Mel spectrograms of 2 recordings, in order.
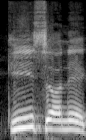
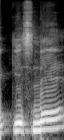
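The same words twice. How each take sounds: First: किसने as कि-स-ने; syllable by syllable. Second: Said in the usual way. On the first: Shown as a demonstration. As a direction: sound out किसने with "sa" on its own. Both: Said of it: "एक ही बार में पढ़ेंगे".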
